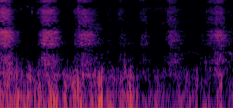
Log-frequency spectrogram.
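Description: Wind rumbling on the microphone, with a handful of short, soft rustling or smacking sounds about every third of a second, mostly in the first second.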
